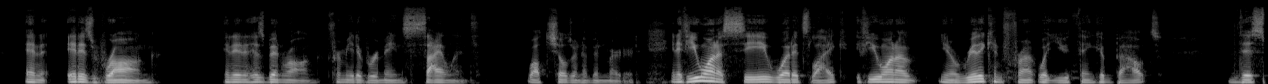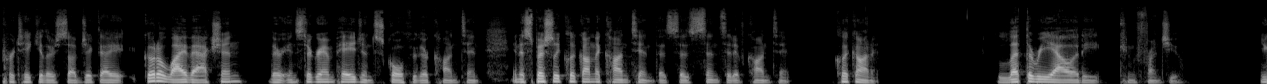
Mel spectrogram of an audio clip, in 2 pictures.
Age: 20-39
